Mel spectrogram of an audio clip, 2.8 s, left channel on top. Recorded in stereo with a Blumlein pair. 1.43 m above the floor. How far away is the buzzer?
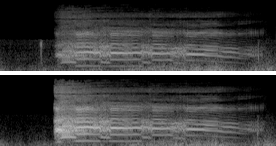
No buzzer in this recording.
